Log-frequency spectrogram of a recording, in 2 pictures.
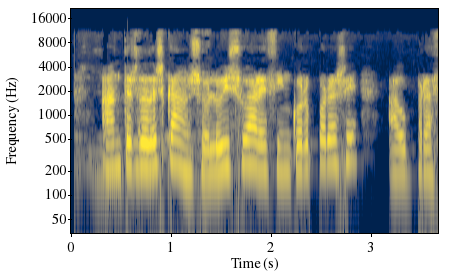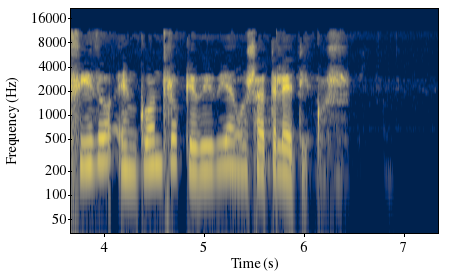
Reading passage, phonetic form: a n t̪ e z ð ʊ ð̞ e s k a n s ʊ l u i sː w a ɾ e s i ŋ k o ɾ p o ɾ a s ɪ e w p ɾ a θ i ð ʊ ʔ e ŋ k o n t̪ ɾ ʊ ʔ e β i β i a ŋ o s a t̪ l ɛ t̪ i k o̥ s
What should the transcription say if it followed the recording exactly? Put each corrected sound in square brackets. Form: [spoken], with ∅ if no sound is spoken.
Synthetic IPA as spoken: a n t̪ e z ð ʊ ð̞ e s k a n s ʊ l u i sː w a ɾ e [θ] i ŋ k o ɾ p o ɾ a s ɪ [a] w p ɾ a θ i ð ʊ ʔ e ŋ k o n t̪ ɾ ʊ [k] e β i β i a ŋ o s a t̪ l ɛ t̪ i k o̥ s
